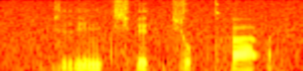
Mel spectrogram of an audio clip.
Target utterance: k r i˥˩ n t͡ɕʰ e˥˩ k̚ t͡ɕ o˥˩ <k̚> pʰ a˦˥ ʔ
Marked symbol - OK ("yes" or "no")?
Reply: yes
